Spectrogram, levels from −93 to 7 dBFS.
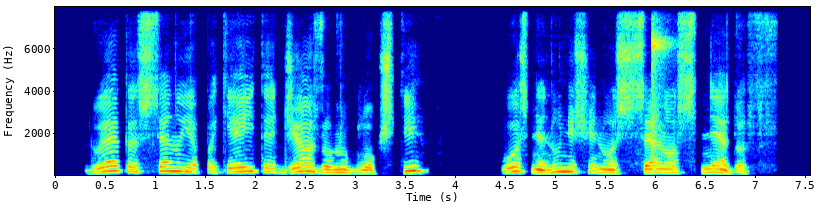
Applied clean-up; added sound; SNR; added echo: none; Tambourine; 13 dB; none.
